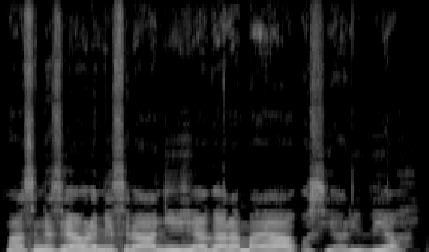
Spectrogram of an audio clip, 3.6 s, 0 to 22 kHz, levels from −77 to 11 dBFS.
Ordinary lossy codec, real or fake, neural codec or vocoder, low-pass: none; real; none; none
